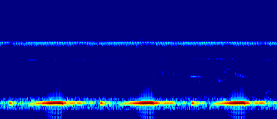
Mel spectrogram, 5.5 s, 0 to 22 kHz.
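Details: Low, moaning coos from a common emerald dove, each drawn-out tone swelling and then fading after a tiny introductory note, repeated evenly roughly every 1.8 seconds against quiet background hiss.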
